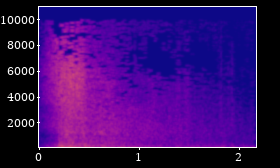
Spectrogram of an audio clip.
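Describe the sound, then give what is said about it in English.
A massive explosion shakes building walls at a combat outpost in Ramadi, Iraq: a single loud, deep boom bursts out, then rumbles and slowly fades over about two seconds. “A massive explosion shook the walls of the building I was sitting in, right in the middle of Combat Outpost, or COP, Falcon.”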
